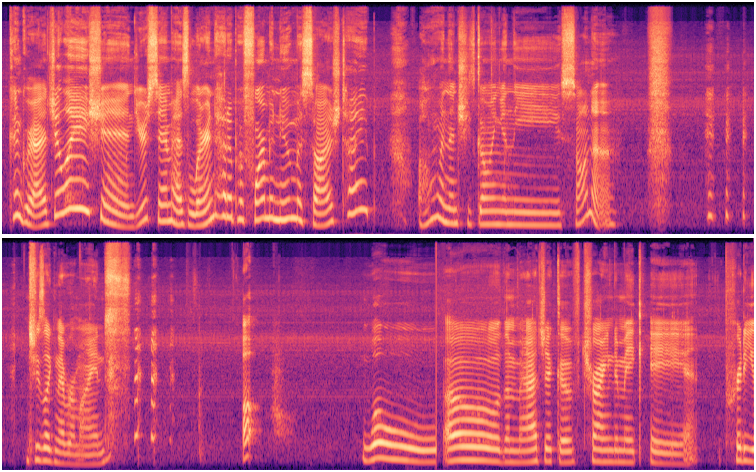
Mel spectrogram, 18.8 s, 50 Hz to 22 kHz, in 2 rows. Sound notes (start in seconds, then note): 10.7 laughing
